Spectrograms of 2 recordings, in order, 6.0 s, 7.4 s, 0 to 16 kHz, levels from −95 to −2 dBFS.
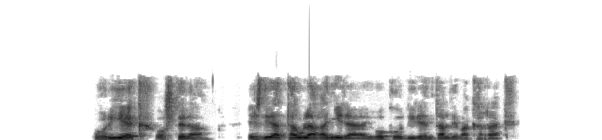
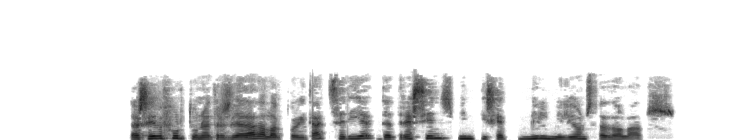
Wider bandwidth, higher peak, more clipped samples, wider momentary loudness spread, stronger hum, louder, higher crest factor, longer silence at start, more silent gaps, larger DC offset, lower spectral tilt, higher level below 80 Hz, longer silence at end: about the same, 7.6 kHz vs 7.8 kHz; about the same, 0 dBFS vs -2 dBFS; neither; first, 11 LU vs 8 LU; neither; first, -16 LUFS vs -19 LUFS; about the same, 18 dB vs 18 dB; second, 0.95 s vs 1.3 s; about the same, 2.42-2.46 s vs 5.10-5.17 s; neither; first, -5 dB/octave vs -3.5 dB/octave; about the same, -60 dBFS vs -62 dBFS; first, 0.9 s vs 0.65 s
